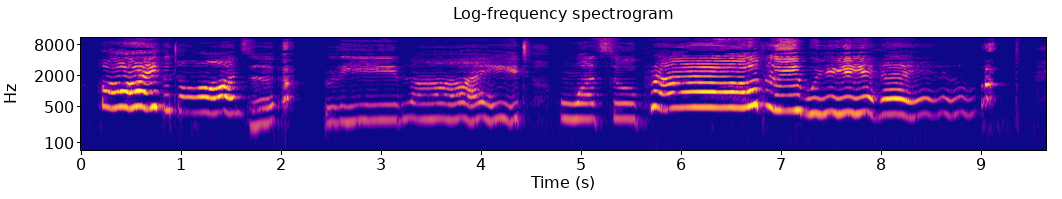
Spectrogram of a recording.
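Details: Adult woman with hiccups while singing the US national anthem for an audition: the singing is broken by sudden sharp gulping catches and pitch breaks.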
